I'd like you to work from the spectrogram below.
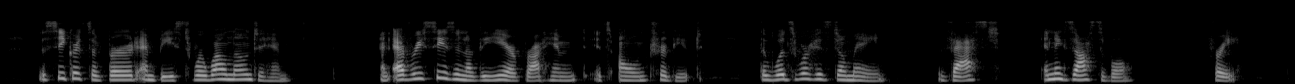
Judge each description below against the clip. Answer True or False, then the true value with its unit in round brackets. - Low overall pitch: False (205 Hz)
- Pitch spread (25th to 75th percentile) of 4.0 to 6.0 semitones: False (3.4 semitones)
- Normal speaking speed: False (130 wpm)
